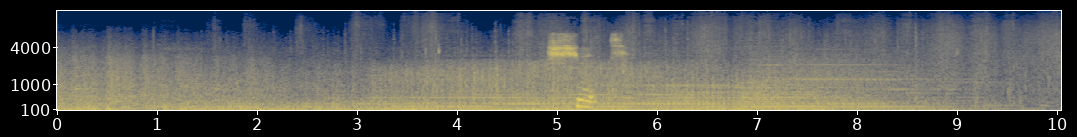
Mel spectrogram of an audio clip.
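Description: Footsteps crunch over dry leaves.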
